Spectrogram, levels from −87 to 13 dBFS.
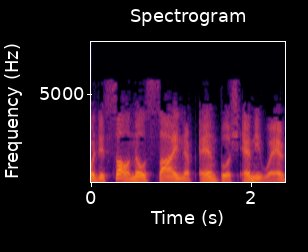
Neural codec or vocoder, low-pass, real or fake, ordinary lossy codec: codec, 16 kHz, 0.5 kbps, FunCodec, trained on Chinese and English, 25 frames a second; 7.2 kHz; fake; MP3, 24 kbps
